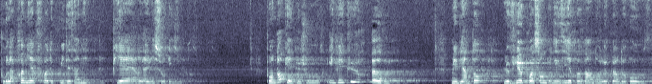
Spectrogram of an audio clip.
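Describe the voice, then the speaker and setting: A soft-spoken woman with a high pitch and ordinary pitch variation talks at a very slow pace with long, frequent pauses over noticeable background noise. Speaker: storyteller. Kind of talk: bedtime story narration. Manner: soft-spoken, calm.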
